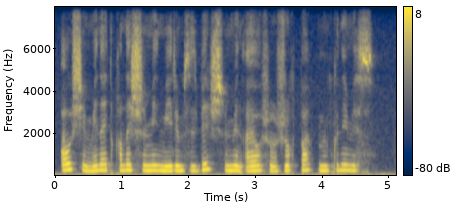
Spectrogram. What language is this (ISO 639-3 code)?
kaz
